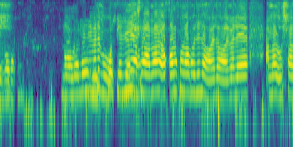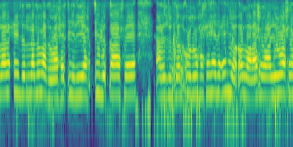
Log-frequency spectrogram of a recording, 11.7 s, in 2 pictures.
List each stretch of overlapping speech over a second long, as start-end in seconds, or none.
1.3-2.9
